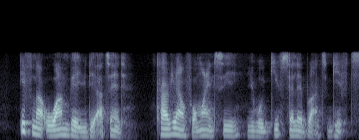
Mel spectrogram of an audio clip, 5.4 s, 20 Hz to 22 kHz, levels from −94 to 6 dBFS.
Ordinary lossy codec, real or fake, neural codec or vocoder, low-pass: none; fake; autoencoder, 48 kHz, 32 numbers a frame, DAC-VAE, trained on Japanese speech; 5.4 kHz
